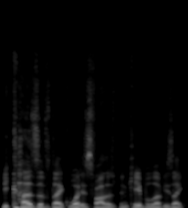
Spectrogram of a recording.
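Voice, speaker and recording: A man's voice: deep voice, fairly even intonation, fast, no room sound, studio quality. A man hosting a podcast, explaining things at length in a casual, enthusiastic way. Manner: long-winded enthusiastic explaining. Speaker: podcast host. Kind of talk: casual chat.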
